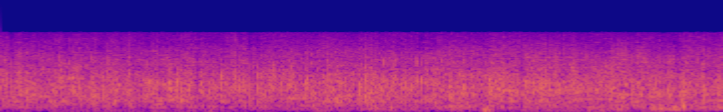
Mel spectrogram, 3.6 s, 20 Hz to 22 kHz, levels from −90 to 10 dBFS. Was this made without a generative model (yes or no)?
no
